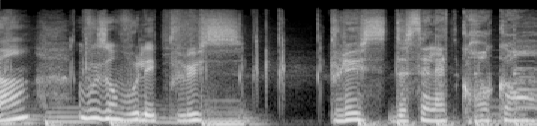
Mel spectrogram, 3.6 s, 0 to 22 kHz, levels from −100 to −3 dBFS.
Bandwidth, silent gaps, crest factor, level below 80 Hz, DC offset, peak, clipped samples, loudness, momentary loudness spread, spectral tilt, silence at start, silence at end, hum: 16 kHz; none; 16 dB; -32 dBFS; under 0.1%; -4 dBFS; under 0.1%; -20 LUFS; 9 LU; -4.5 dB/octave; 0 s; 0 s; none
